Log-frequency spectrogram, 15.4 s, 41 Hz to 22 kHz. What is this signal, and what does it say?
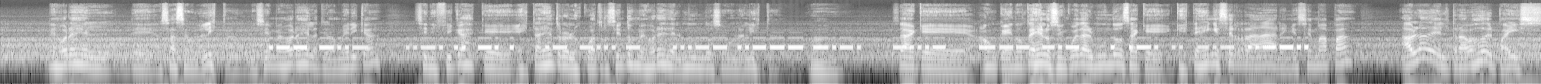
Morse code, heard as a keyed tone, hand-sent with a bug key, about 32 wpm, 640 Hz, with radio static, a narrow filter and speech in Spanish. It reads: WX FINE ABT 32C <BT> OK ERIK?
